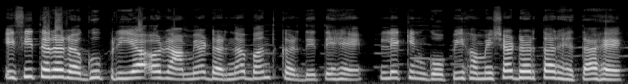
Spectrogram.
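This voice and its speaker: High-voiced woman narrating over loud music. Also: a little slow. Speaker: storyteller. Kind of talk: scripted narration of a devotional children's story.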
